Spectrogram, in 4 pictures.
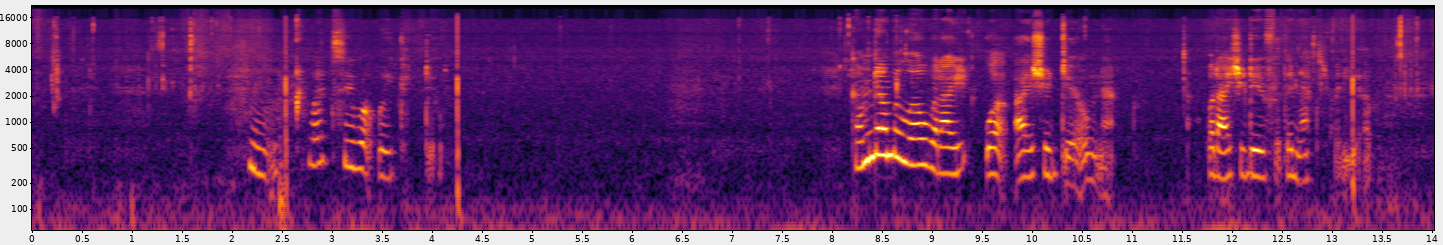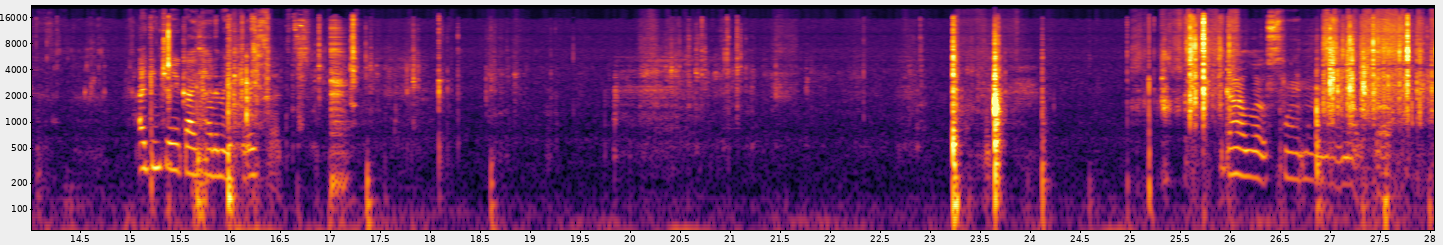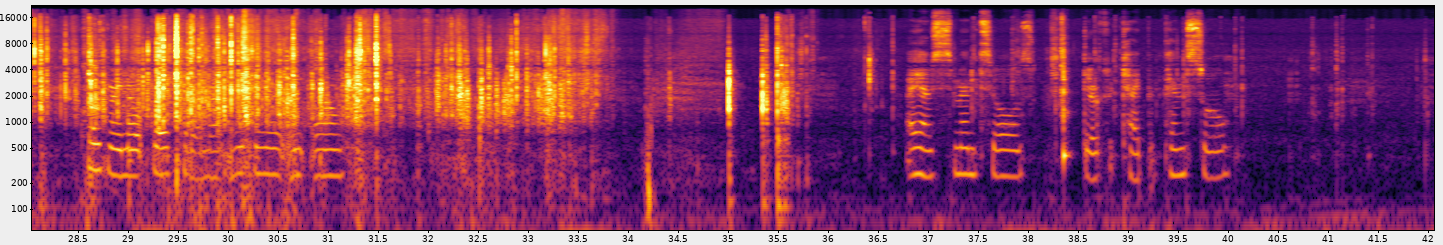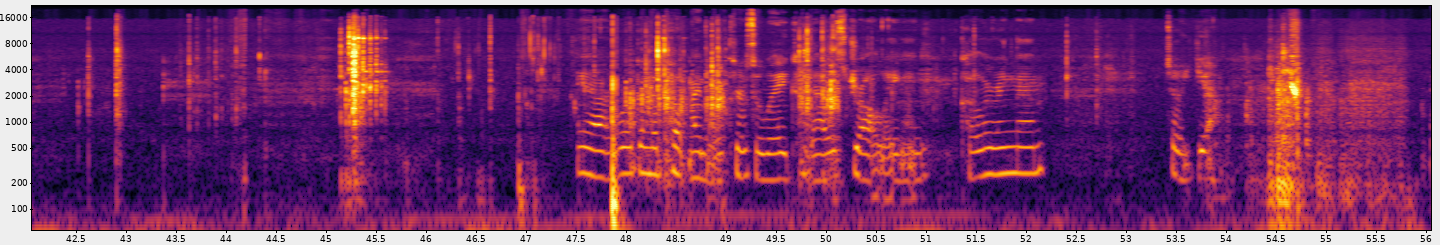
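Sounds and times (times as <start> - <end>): plastic items clattering: 15.0 - 19.0, 25.0 - 34.5, 47.8 - 50.3
faint rustling: 25.0 - 35.0
plastic items clicking: 26.8 - 33.9, 47.8 - 49.1.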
